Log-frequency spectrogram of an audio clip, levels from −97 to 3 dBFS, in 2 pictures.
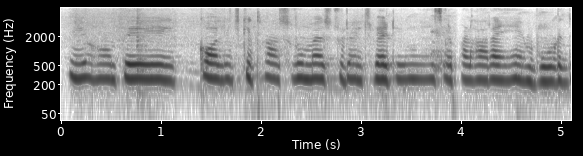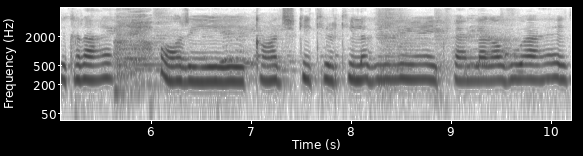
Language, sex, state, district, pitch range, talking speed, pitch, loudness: Hindi, female, Uttar Pradesh, Budaun, 245-265 Hz, 170 wpm, 255 Hz, -29 LUFS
